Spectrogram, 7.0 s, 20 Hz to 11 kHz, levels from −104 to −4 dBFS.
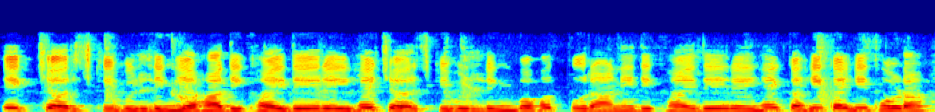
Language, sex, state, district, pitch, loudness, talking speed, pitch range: Hindi, female, Punjab, Fazilka, 220 Hz, -14 LUFS, 180 wpm, 215-235 Hz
